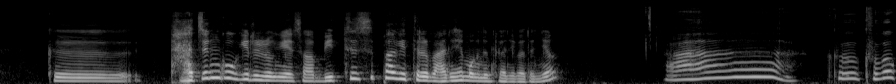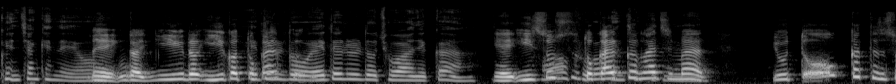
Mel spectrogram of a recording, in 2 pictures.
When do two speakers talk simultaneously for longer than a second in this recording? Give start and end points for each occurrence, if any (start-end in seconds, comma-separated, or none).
14.4-16.0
